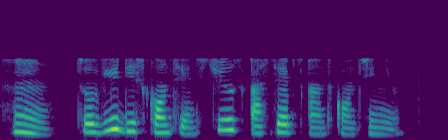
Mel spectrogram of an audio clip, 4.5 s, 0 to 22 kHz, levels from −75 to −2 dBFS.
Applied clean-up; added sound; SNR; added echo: none; none; none; none.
